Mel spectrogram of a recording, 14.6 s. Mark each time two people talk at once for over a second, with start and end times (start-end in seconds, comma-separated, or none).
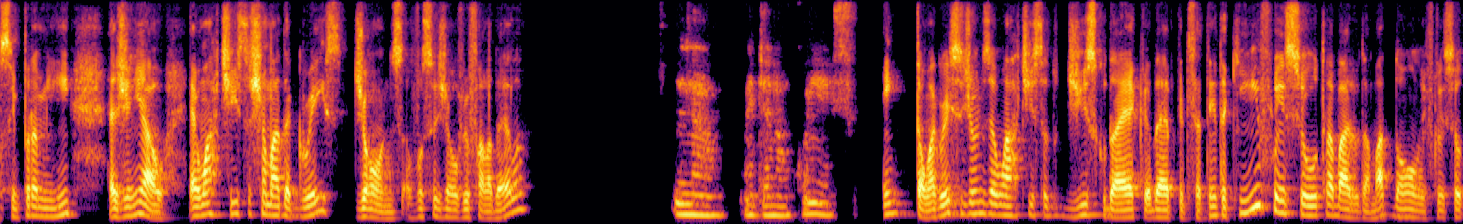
none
